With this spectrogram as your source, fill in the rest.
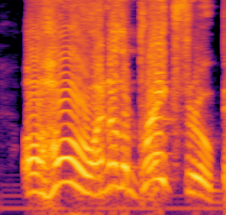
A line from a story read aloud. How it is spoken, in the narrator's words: Bixby roared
